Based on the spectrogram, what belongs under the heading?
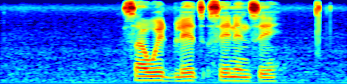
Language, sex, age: Southern Sotho, male, 21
